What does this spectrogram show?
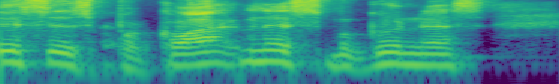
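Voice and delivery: put-on New York accent, laid on thick. Describing a plant expert they watched, imitating his thick New York accent. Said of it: "His accent is the thickest".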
